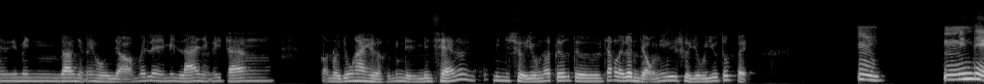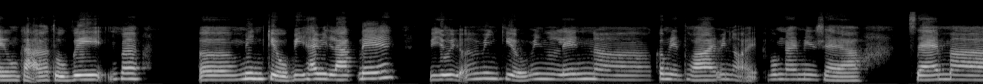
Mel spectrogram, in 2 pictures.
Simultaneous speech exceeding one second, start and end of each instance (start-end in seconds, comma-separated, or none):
none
